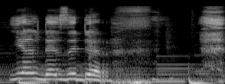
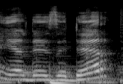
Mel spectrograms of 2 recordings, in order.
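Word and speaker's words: yıldızdır: yild di zidir kan Tapi itu e e apa namanya I yang gak ada titiknya itu bacanya e jadi bacanya yil dezeder susah juga jadi itu bacanya yde zeder kemudian tuh parlayacak bukan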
